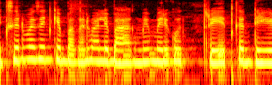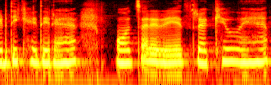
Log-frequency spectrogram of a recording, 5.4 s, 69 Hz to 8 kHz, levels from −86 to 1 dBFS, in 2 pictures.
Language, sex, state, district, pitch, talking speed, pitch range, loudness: Hindi, female, Chhattisgarh, Raipur, 255 Hz, 240 wpm, 245-265 Hz, -16 LUFS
